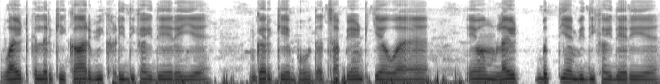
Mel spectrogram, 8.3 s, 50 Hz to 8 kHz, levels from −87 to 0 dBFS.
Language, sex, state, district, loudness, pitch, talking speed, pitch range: Hindi, male, Rajasthan, Bikaner, -19 LUFS, 120 Hz, 190 wpm, 115-120 Hz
